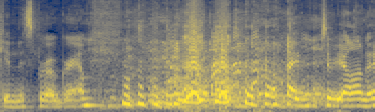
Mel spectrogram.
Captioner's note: laughs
